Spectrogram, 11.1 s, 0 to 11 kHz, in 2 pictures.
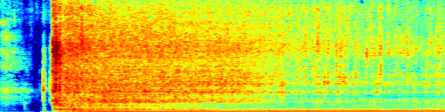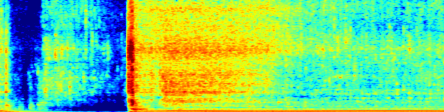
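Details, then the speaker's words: LG Tromm washer DB-02 (4681EA2001T) drain pump, fixed after OE error and stripped shaft: steady low hum stops and restarts with a buzzy rattle; impeller loose and vibrating, sounds rougher than the lock-shaft repaired pump. "But again, the repaired one with the lock shaft does sound a little nicer than this one with that impeller, I guess, loose like that. It vibrates. You can hear it vibrating."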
